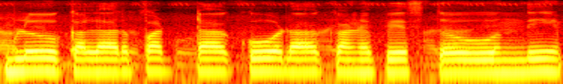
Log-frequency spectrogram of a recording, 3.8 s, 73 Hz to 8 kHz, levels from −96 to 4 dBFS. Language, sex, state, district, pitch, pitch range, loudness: Telugu, male, Andhra Pradesh, Sri Satya Sai, 145 Hz, 145-150 Hz, -13 LUFS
